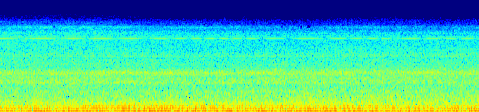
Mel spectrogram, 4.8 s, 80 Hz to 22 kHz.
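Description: A Cessna 208 B turboprop engine at takeoff power in Microsoft Flight Simulator, a steady, loud, unbroken roar with flaps at 50 and no pauses.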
